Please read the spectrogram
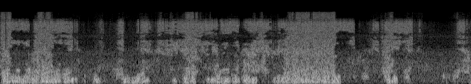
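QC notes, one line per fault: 0.0 to 0.36 s, speech suppressed in double talk: the start dips by about 10 dB, likely an echo canceller ducking the near talker while the far side speaks.
0.53 to 2.86 s, speech suppressed in double talk: most of this stretch sinks, by about 15 dB at worst, likely as the canceller treats the voice as echo.
3.36 to 4.71 s, speech suppressed in double talk: the deepest cut, about 20 dB, turns down well over a second of speech near the end.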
